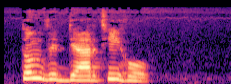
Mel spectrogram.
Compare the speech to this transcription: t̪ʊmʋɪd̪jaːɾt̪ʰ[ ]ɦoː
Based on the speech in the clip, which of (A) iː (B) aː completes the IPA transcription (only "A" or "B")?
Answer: A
